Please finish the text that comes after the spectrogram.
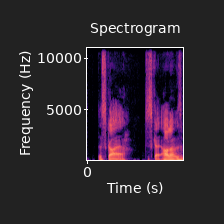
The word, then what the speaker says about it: Disgaea: Disgaea 7, Vows of the Virtuous.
